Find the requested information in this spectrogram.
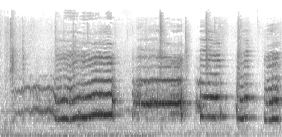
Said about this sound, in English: The two head honcho hens are currently in a stalemate. I'm sure they're going to be bickering until they figure out who can still be head hen,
